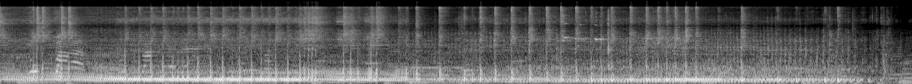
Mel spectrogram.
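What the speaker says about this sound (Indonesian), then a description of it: "Loba motor kieu." Motorbike engines drone loudly and close, with rising and falling revs as vehicles pass, and a voice speaks over the noise at times.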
